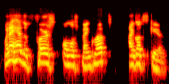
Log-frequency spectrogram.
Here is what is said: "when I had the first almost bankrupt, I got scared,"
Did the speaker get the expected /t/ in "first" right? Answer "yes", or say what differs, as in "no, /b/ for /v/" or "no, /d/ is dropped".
yes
